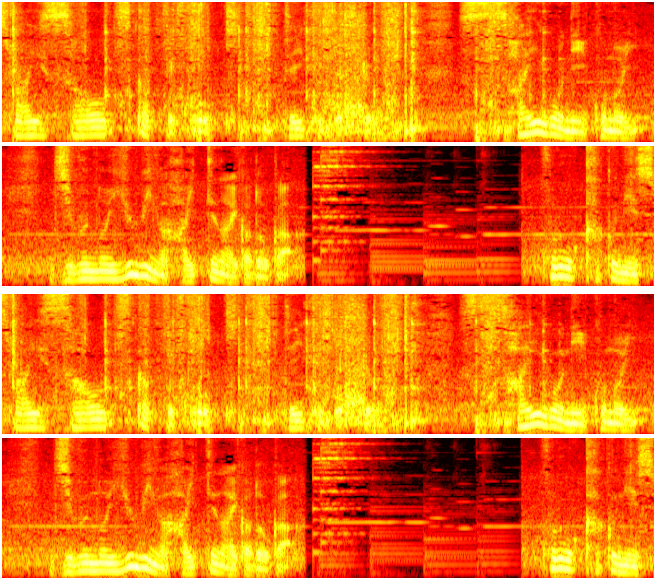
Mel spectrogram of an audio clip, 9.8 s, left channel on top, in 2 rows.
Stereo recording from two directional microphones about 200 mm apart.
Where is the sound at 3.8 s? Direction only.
10° right (ahead or behind).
